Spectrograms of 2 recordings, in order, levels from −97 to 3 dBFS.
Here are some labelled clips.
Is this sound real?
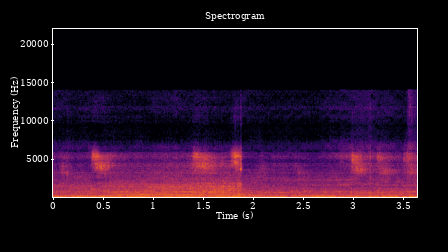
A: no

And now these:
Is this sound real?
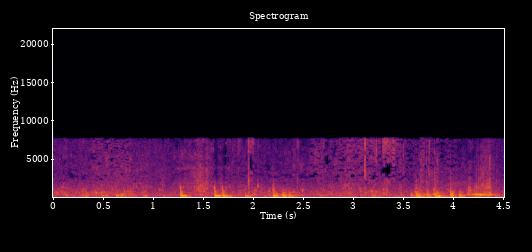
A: yes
